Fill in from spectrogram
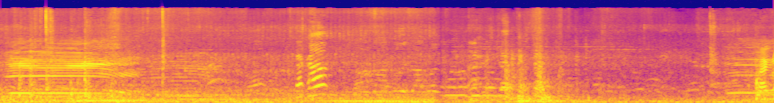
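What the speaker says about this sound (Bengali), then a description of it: "পাগলা গরু খেপছে" Agitated cattle at a busy village market where cows are unloaded from a truck, with loud repeated moos and bellows rising over constant crowd chatter and vehicle noise, close by.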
